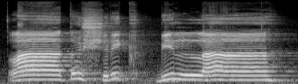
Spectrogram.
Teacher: lamnya lafadz Allahu setelah kasrah dibaca tipis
